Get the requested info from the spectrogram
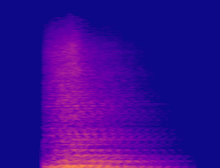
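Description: Whoosh sound effect for an animated channel-logo reveal. It starts suddenly about half a second in, with a low rumble beneath the hiss, and fades away over about a second.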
